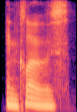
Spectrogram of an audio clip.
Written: enclose

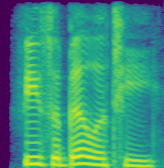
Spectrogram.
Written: feasibility

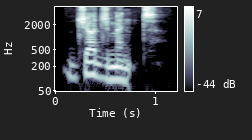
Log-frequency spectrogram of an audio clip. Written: judgment

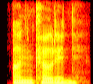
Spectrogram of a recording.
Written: uncoated

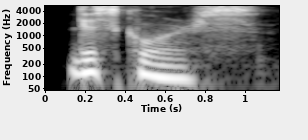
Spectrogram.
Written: discourse

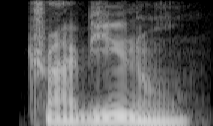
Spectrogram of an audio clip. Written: tribunal

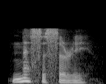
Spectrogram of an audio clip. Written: necessary

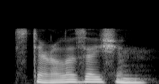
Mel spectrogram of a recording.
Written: sterilization

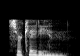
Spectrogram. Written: circadian

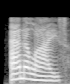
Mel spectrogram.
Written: analyze

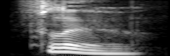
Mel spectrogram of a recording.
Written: flu

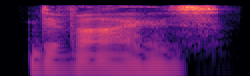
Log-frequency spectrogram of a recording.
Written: devise

